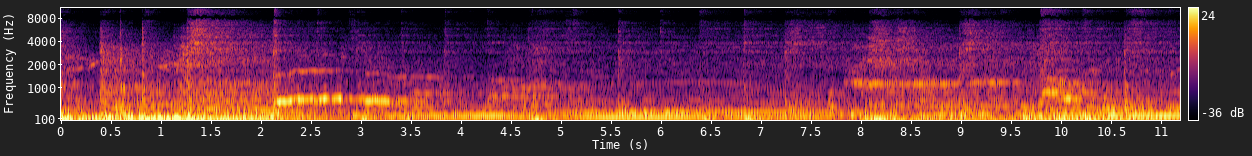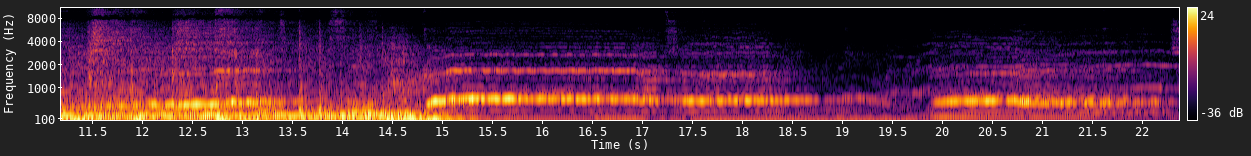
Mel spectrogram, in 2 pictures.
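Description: Rock band playing live: a man singing over guitars, bass and drums with steady cymbal hits. About fifteen seconds in, the drums and bass drop away, leaving long held sung notes over lighter guitar, quieter than before.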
